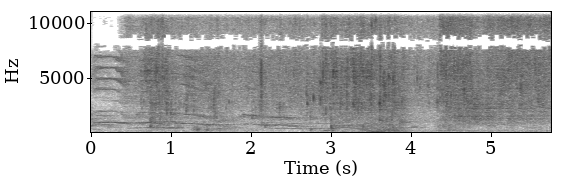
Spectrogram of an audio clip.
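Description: Water running from a kitchen pull-down sprayer faucet and splashing into the sink while a puppy is washed and rinsed. The rush of water grows brighter a little over four seconds in.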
